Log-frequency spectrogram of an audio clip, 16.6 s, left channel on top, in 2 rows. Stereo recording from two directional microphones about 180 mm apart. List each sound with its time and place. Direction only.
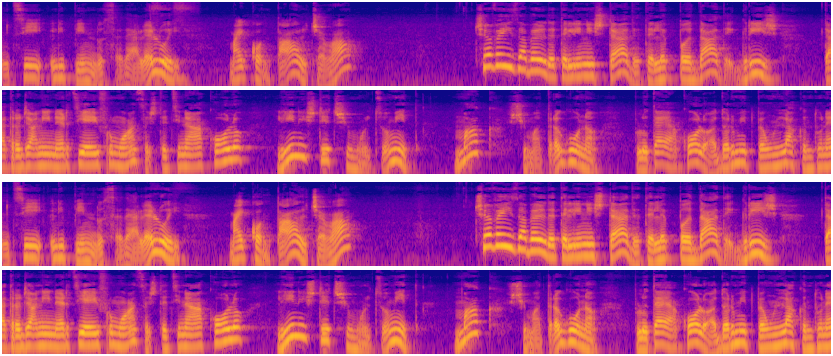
0.0 s speech: 15° right (ahead or behind)
4.6 s speech: 15° right (ahead or behind)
